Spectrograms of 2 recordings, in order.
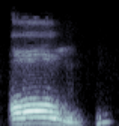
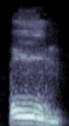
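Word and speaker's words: ওঁ: এর সঠিক উচ্চারণ হবে অ রস্যু প্লাস হচ্ছে ম। তাহলে তিনটে মিলে কেমন উচ্চারণ হবে? এর উচ্চারণ হবে ওম। ও, তার মানে এটাকে গুরু করে উচ্চারণ করতে হবে।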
